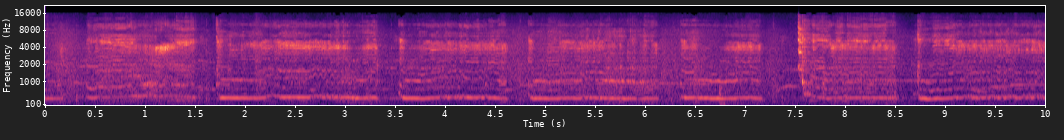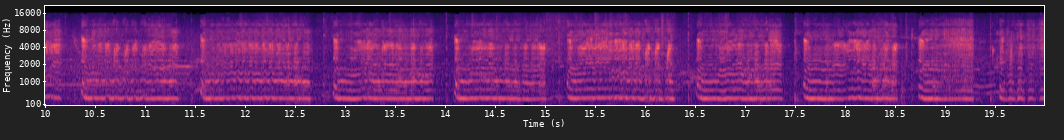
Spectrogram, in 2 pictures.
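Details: Male alpaca Tack at Ube's Tokiwa Zoo, greeting the female Jane after she was sheared in the alpaca barn. A sustained mid-pitched hum comes in repeated pulses, roughly one a second, with brighter hissy sounds and clatter in the background.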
